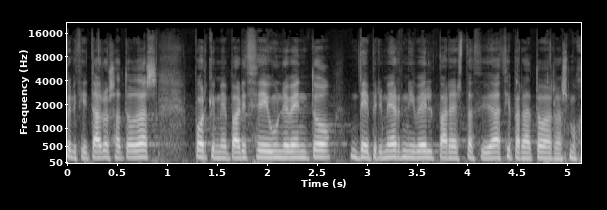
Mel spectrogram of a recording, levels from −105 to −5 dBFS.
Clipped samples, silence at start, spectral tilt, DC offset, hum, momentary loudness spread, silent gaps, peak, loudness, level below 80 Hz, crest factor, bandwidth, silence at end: under 0.1%; 0 s; -6 dB/octave; under 0.1%; none; 4 LU; none; -12 dBFS; -27 LUFS; -60 dBFS; 16 dB; 17 kHz; 0 s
